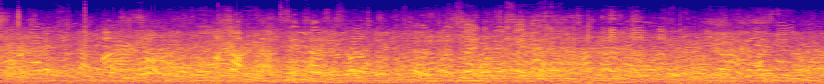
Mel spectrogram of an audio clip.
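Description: Spectators talking at once near the microphone: a steady mass of overlapping conversation with no single clear voice.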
